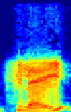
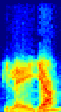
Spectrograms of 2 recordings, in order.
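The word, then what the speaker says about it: fileja: Allora, today we are doing a pasta which is called filet or fileia. If you want to pronounce it in dialect, you should say filet, even if there is an A at the end, okay?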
